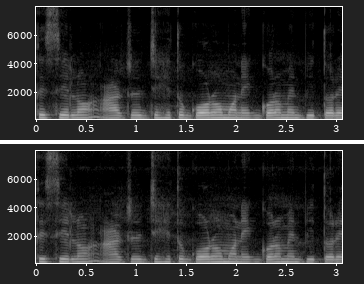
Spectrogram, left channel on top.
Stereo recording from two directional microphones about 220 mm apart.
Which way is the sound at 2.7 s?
5° left (ahead or behind).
